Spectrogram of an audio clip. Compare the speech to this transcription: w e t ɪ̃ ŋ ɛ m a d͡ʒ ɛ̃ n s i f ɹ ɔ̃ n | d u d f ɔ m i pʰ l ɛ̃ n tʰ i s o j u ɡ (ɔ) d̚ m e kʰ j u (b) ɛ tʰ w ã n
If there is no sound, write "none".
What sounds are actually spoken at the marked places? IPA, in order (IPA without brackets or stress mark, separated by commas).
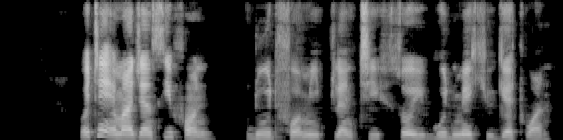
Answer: u, ɡ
